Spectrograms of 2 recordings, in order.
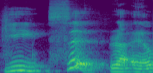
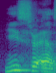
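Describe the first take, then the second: First: Yisrael with an extra vowel, yi-se-ra-el, slow; wrong Hebrew syllable. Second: Yisrael with the s closing the first syllable, yis-rael; Hebrew syllable stop. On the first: Teacher showing students the wrong Yisrael. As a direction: stretch Yisrael out with a vowel after the s. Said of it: "It's not". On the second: Teacher showing students the correct Yisrael. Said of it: "Ra'el is the second syllable". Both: Shown as a demonstration.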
